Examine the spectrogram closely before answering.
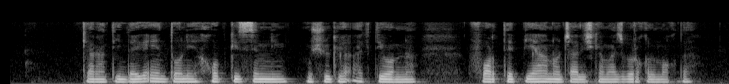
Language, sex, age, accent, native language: Uzbek, male, 18-24, Farg'ona, Uzbek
